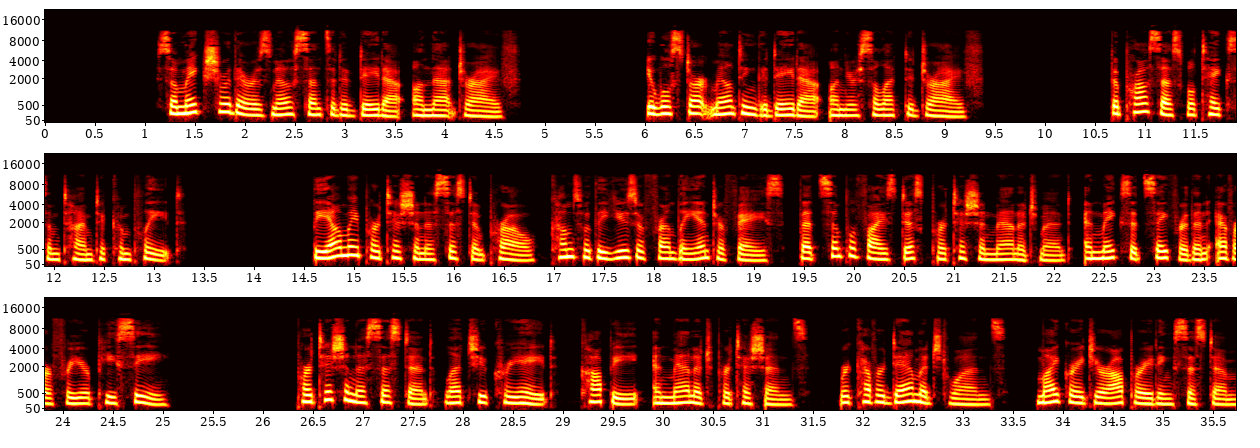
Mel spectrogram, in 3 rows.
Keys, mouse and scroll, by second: 5.8 click.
